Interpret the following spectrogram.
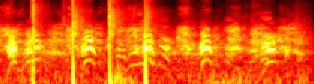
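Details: Sport dog barking fiercely during a session at Vom Almere Dog Training Centre in Indonesia, facing a handler acting as decoy; harsh barks repeat roughly every half second, mixed with sharp loud snapping cracks.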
